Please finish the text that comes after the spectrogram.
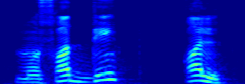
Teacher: صاد کو بھی موٹا کریں گے اور قاف کو بھی موٹا کر کے پڑھیں گے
